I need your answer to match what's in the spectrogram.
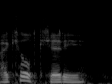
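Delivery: low, quiet mutter, only to himself. Retelling a film scene where the son Jason says a line: imitating Jason saying it quietly to himself. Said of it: "quietly says, like, to himself".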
